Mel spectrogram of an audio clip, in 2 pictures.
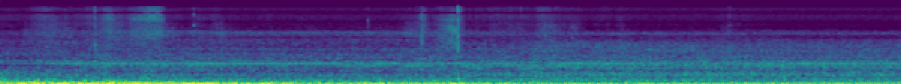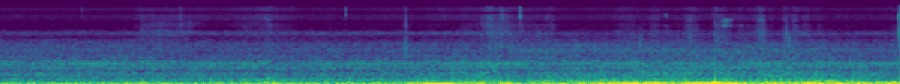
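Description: Steady low road rumble of a moving car heard inside the cabin, swelling a little near the end.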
